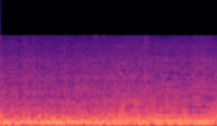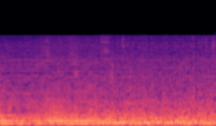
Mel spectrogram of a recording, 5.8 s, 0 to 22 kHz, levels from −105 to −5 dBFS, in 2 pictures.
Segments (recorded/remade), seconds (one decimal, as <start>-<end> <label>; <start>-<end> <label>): 0.0-1.5 recorded; 1.5-4.2 remade; 4.2-5.8 recorded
